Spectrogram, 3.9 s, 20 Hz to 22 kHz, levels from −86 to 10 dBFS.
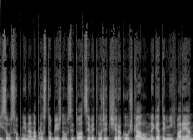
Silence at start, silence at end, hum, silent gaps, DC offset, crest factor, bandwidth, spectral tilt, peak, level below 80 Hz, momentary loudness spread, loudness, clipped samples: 0 s; 0 s; none; none; under 0.1%; 16 dB; 18.5 kHz; -5 dB/octave; -4 dBFS; -56 dBFS; 5 LU; -20 LUFS; under 0.1%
